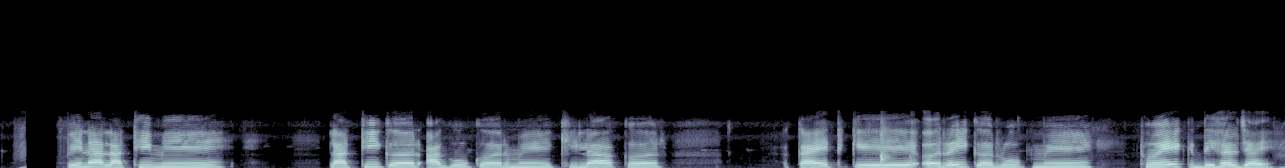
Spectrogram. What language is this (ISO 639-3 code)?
hne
